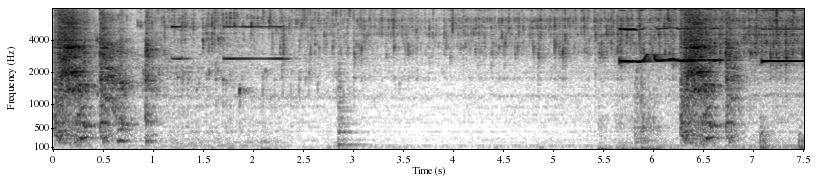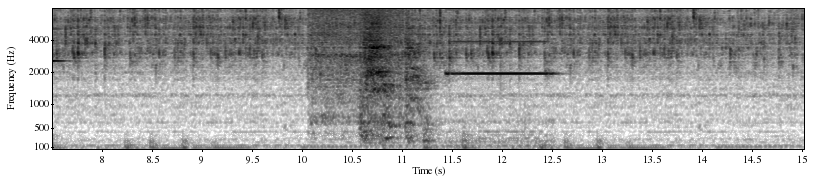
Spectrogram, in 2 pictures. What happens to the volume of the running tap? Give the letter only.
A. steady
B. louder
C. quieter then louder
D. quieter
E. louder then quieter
B.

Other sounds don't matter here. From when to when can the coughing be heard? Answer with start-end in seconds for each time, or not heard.
0.0-1.1, 6.2-6.9, 10.6-11.3.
